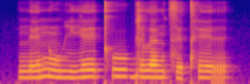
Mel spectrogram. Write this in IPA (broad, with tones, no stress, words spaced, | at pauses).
ne˨˦nũ˨βi˨ jeː˦kʰuː˦ ɡɪ˦ lɛ˦ŋt͡sɪ˨ tʰe˦r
